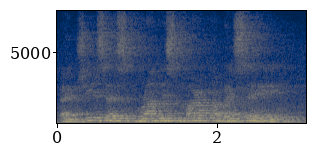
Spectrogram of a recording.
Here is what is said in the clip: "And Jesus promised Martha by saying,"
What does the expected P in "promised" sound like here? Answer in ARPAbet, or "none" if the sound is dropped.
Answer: B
